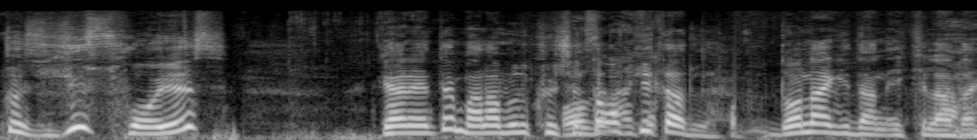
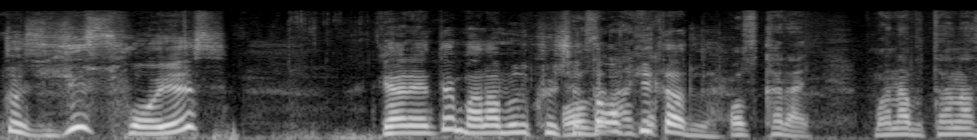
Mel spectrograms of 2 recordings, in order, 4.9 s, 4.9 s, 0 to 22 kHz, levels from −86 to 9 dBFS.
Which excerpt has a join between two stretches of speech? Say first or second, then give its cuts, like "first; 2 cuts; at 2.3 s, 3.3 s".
first; 1 cut; at 3.7 s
